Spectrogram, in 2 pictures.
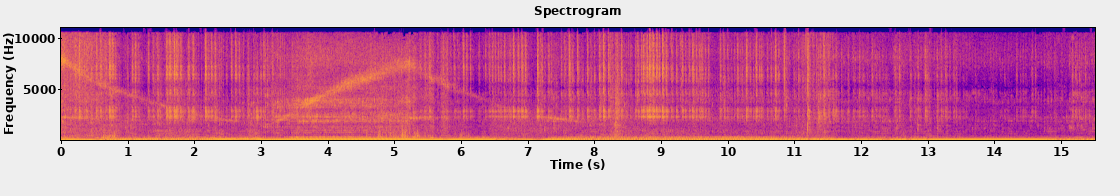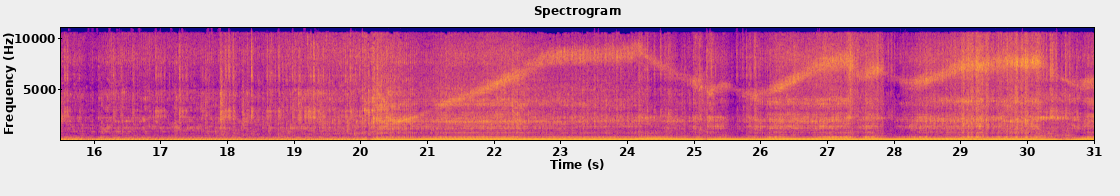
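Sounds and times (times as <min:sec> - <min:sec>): high whine rising in pitch: 0:00.0 - 0:11.9
car engine idling roughly: 0:00.0 - 0:21.8, 0:23.1 - 0:31.0.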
